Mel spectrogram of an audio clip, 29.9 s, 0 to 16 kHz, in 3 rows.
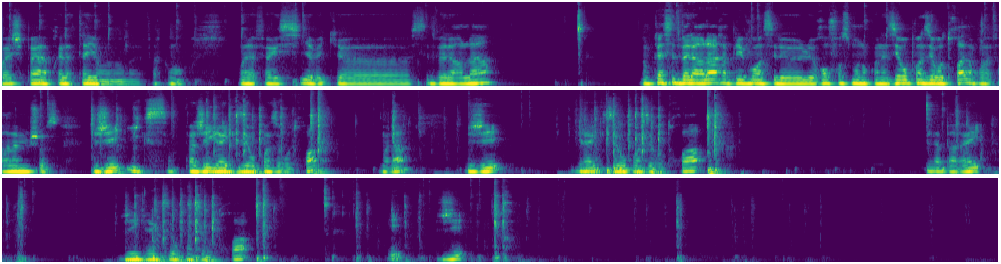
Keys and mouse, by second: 2.8 click, 2.9-4.0 middle drag, 4.0-7.4 drag, 7.4-29.9 middle drag, 9.4 ctrl+r, 10.8 g, 14.2 ctrl+r, 15.4 g, 19.8 ctrl+r, 20.9 g, 23.8 ctrl+r, 24.8 ctrl+z, 25.1 ctrl+e, 26.5 ctrl+z, 26.5 ctrl+a, 27.0 ctrl+r, 27.9 ctrl+z, 29.5 g.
